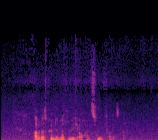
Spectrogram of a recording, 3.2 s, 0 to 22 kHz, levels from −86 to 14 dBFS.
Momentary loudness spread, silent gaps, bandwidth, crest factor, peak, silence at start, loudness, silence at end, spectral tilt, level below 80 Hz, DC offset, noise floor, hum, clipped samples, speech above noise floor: 20 LU; none; 15.5 kHz; 22 dB; -2 dBFS; 0.05 s; -24 LUFS; 0.65 s; -7 dB/octave; -48 dBFS; under 0.1%; -48 dBFS; none; under 0.1%; 24 dB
